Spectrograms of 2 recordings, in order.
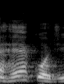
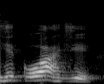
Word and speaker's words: recorde: Cuidado com a pronúncia, não é recorde, e sim recorde.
